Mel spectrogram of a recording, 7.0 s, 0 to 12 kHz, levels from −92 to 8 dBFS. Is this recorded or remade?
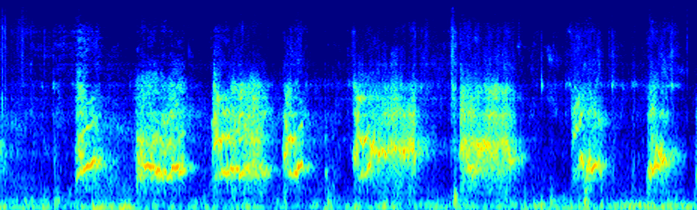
remade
